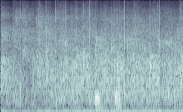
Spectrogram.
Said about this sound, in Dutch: Even applaus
